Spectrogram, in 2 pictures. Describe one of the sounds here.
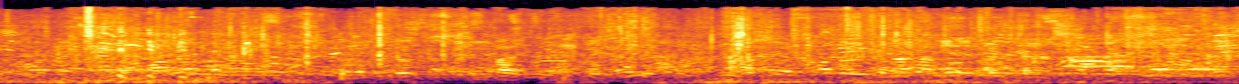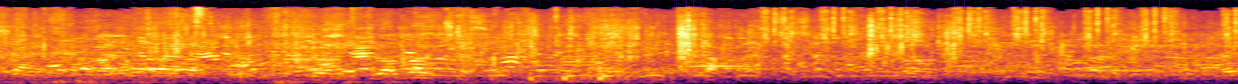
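A young man laughs nearby.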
